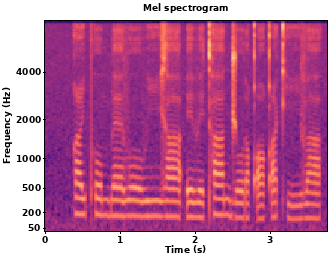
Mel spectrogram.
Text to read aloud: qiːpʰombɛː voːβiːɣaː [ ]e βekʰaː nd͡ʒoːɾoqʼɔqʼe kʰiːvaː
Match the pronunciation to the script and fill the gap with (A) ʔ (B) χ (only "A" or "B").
A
